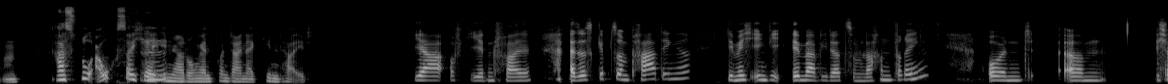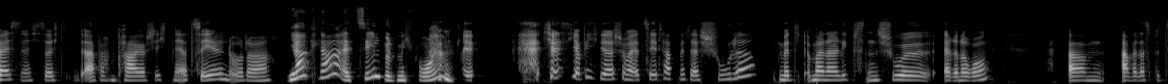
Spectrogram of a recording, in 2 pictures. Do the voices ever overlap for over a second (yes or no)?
no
